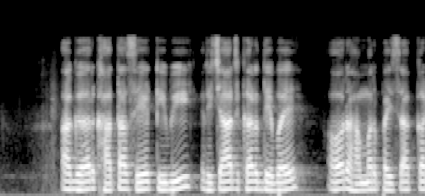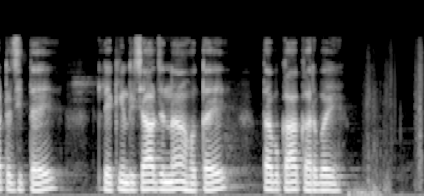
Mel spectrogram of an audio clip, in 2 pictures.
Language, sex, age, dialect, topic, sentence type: Magahi, male, 36-40, Central/Standard, banking, question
